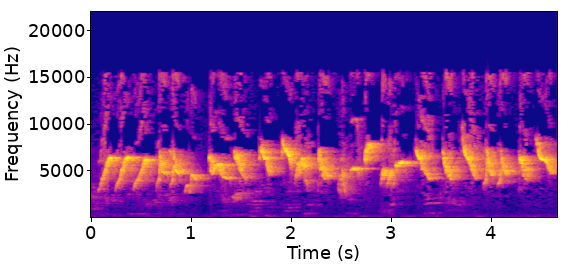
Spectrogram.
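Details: Rapid, high twittering song of a mountain white-eye, used as a lure to coax forest white-eyes into singing: short down-slurred notes strung closely together in a steady, lively chatter.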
